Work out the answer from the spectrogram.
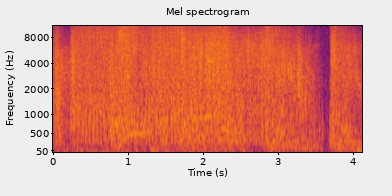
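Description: A machine gun fires in a cemetery shootout: loud, continuous automatic gunfire with heavy booming shots, sustained with only a brief gap near the end.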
